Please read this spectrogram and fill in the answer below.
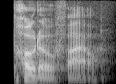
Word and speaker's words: podophile: It's actually podophile. P-O-D-O.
